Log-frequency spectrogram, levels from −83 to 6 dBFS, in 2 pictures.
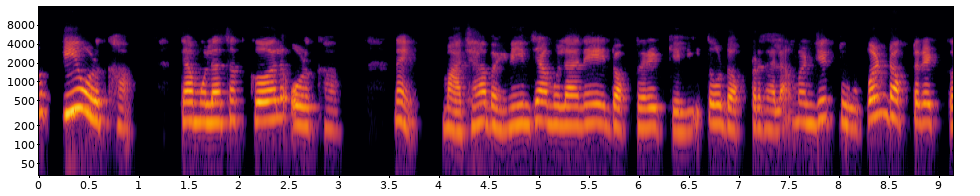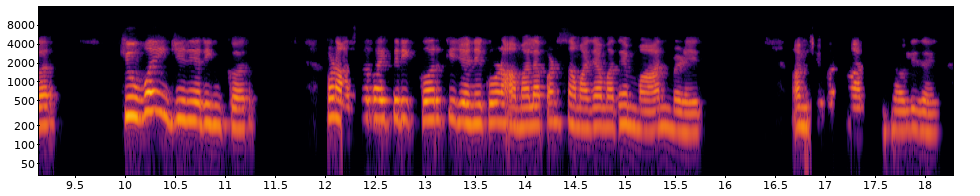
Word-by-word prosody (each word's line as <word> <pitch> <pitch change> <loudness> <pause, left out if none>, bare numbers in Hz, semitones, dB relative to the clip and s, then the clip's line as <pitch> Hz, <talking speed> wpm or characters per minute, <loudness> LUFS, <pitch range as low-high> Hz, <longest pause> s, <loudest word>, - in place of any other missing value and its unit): मग 325 - -4 0.2
ती 330 +3 +10
ओळखा. 255 -9 +4 0.5
त्या 240 0 +6
मुलाचा 230 +1 +3 0.2
कल 245 +2 +7
ओळखा. 195 -3 -1 0.6
"नाही, 240 -1 -1 0.3
माझ्या 185 +6 0
बहिणींच्या 210 +5 0
मुलाने 205 0 0 0.2
डॉक्टरेट 190 0 0
केली, 165 0 -6
तो 220 -1 +3
डॉक्टर 185 +1 -2
झाला, 180 -1 -4
म्हणजे 230 +2 -2
तू 200 -4 -3
पण 290 +4 +3
डॉक्टरेट 230 -5 +1
कर 205 +1 0 0.7
किंवा 290 +4 +6
इंजिनिअरिंग 245 -7 -1
कर. 185 -1 -2 0.8
पण 275 0 +3
असं 245 +4 -4
काहीतरी 255 0 0
कर, 250 +1 +2
की 255 -2 -6
जेणेकरून 225 0 0
आम्हालापण 210 +2 -1
समाजामध्ये 200 0 -3
मान 175 +3 -3
मिळेल. 160 -2 -4 0.9
आमचीपण 200 +4 -5 0.2
मान 195 -1 -1 0.2
उंचावली 170 +1 -7
जाईल." 155 -2 -6
215 Hz, 125 wpm, -20 LUFS, 190-245 Hz, 0.9 s, ती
